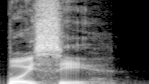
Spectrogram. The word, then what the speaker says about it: Boise: Boise, is that how they say it? – Boise. There is no Z, it's an S.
